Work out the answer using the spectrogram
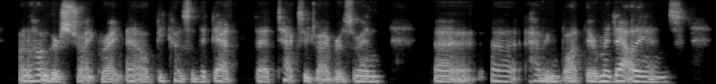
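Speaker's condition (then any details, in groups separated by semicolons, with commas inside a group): No condition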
